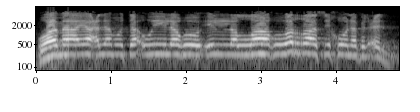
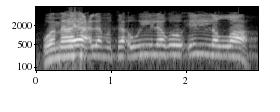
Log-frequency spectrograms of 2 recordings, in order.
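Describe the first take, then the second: First: It runs on without a pause after 'Allah'. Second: It stops with a pause after 'illa Allah'.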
